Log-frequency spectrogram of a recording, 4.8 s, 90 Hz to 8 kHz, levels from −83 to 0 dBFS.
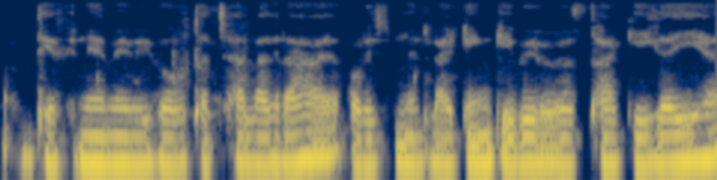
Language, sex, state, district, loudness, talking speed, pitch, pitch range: Hindi, male, Bihar, Begusarai, -15 LUFS, 215 wpm, 135 Hz, 130-135 Hz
